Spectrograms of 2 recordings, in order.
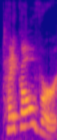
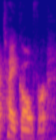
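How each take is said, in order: First: "Take over" punched high and loud, falling at the end; stressed phrase. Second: Said in the usual way. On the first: Real, not acted. Throwing the man's words back at him, "Take over" stressed. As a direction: hit "Take over" hard, defiantly. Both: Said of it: "if that's what you mean by take over".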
